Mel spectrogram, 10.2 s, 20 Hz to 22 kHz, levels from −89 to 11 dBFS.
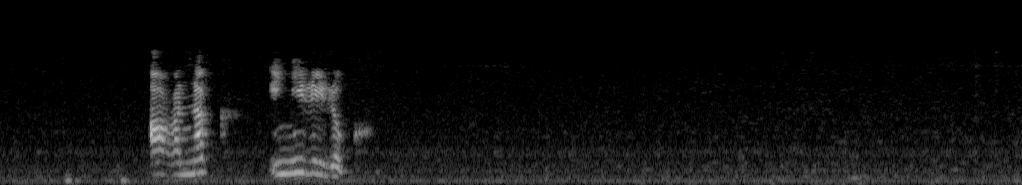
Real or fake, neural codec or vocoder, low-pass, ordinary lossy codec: real; none; 7.2 kHz; Opus, 64 kbps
